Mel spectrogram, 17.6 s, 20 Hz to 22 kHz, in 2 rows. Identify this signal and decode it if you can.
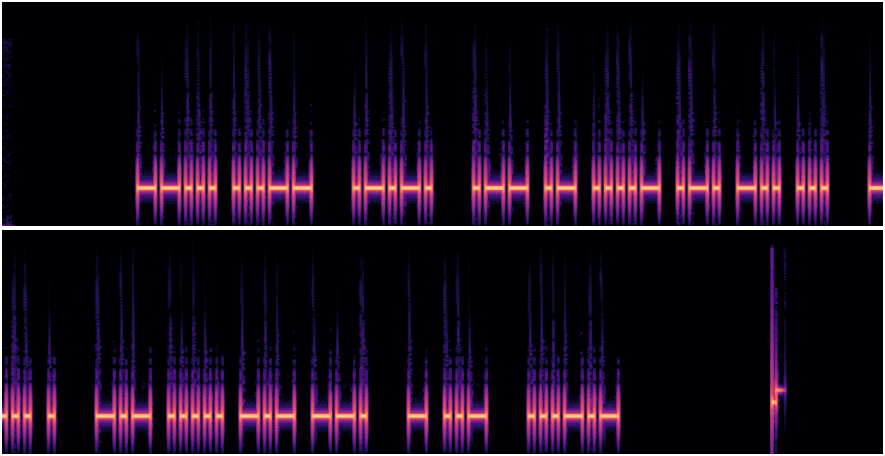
Morse code, heard as a keyed tone, about 20 wpm, 700 Hz. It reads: 73 <AR> WA4RDS DE K5KG TU <SK>
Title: Practice QSO - Exchange 4 - Ending - 20wpm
